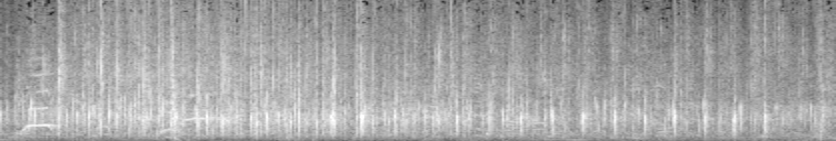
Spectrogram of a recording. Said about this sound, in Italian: Accogliamo con un forte applauso tutti gli allievi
